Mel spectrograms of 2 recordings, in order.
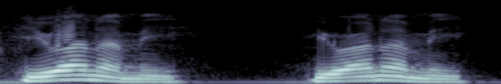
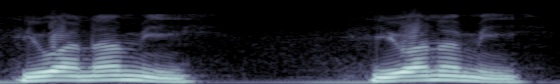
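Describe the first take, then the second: The two takes are said the same way.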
